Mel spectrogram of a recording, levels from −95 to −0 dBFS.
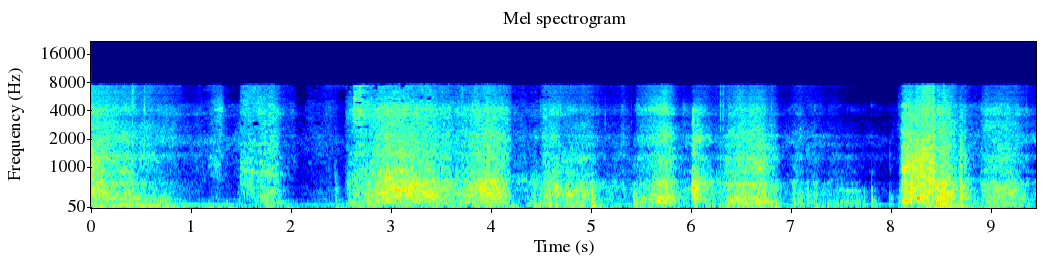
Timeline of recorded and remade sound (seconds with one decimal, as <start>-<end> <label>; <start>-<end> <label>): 0.0-1.1 remade; 1.1-4.6 recorded; 4.6-8.4 remade; 8.4-8.9 recorded; 8.9-9.5 remade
